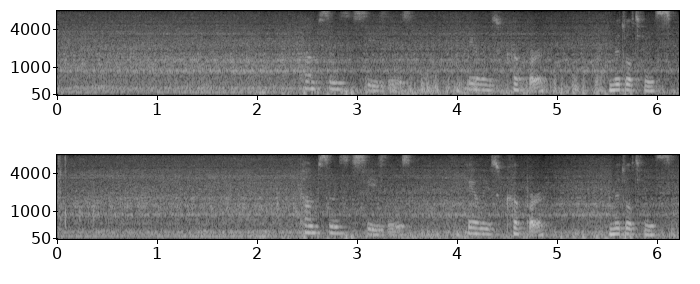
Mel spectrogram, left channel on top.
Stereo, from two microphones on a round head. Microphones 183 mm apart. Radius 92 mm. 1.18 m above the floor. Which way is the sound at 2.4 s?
50° right (ahead or behind).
